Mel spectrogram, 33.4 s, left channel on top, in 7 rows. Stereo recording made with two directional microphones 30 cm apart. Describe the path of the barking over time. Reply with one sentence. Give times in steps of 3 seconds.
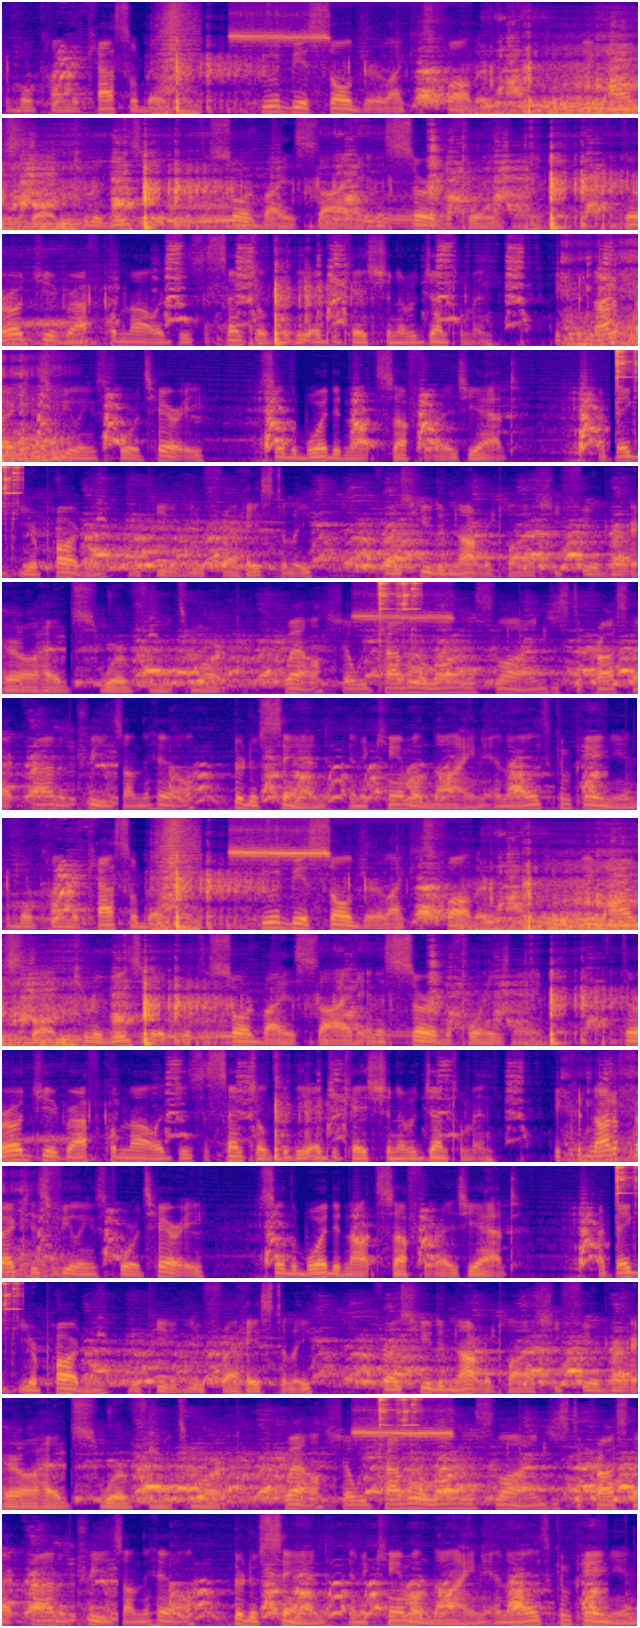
In this clip you hear the barking on the right from 0 s, in the centre from 3 s, on the left from 6 s, in the centre from 21 s and on the right from 24 s.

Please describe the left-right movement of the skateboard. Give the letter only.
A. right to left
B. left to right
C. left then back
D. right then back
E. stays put
A.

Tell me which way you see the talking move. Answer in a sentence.
In this clip you hear the talking stay put.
